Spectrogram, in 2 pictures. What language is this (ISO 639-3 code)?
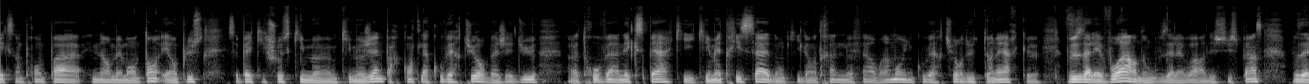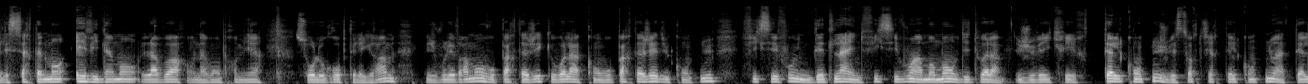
fra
